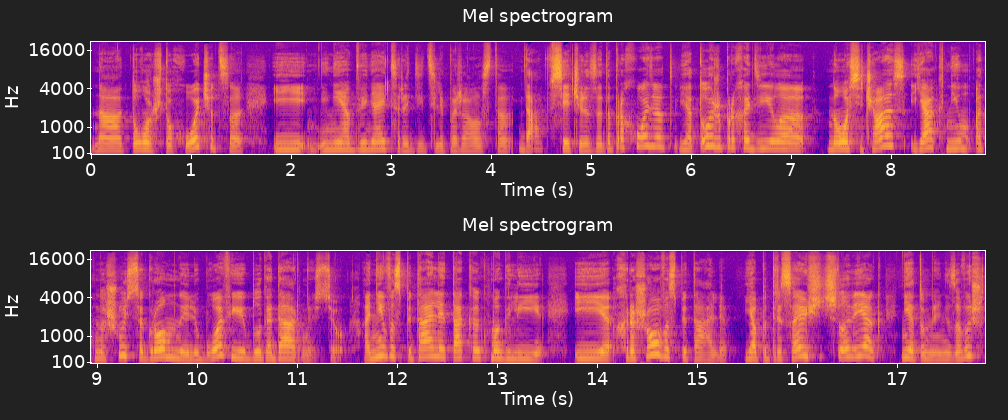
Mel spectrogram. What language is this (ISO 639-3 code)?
rus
